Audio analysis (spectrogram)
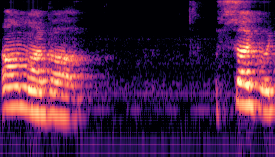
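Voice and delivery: talking with mouth full. Tasting the leftover sauce for video viewers, talking with mouth full. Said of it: "I can't talk with my mouth full".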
